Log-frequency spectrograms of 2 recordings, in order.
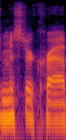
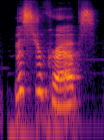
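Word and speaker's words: Mr. Krabs: have a weird question is it Mr crab or Mr Krabs Mr Krabs oh it's with an S I'm so sad I've been saying it wrong all these years Elle doesn't know his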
